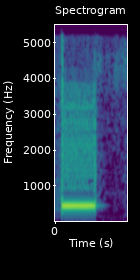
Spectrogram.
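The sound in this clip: A single steady electronic telephone tone signals a call line connecting: one flat, mid-pitched beep lasting about half a second, clear and alone with no voices.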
